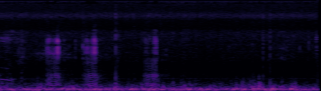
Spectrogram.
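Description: Hippopotamus calling: a series of short grunting honks about half a second apart in the first two seconds, then trailing off, over a low steady wind rumble.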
